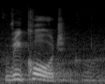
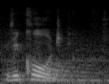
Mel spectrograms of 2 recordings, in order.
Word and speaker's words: record: going to record and you have a different stress pattern it stresses on the second syllable and also the first one is a little different record record okay as for example if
